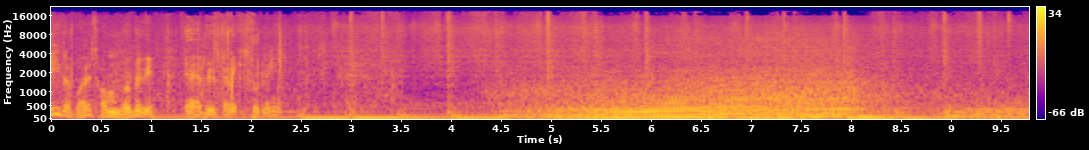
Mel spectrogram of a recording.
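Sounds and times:
speech: 0.0s - 2.6s
car engine humming: 2.3s - 9.7s.

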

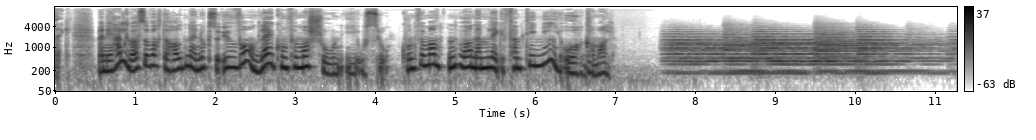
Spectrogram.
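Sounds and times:
speech: 0.5s - 7.1s
church bells ringing for a service: 7.6s - 11.2s.

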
